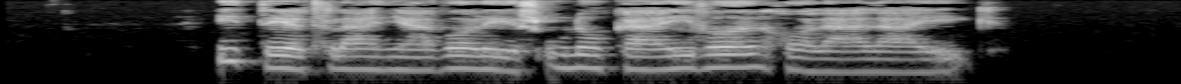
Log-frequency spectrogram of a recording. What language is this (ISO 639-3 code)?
hun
